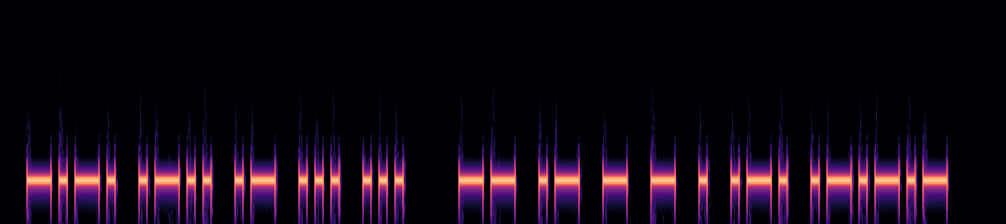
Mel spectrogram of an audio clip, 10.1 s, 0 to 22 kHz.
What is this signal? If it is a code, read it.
Morse code, heard as a keyed tone, about 15 wpm, 700 Hz. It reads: CLASS MATTER.
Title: Sentences from Top 1000 Words - Review Part 2 - 15wpm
